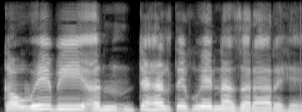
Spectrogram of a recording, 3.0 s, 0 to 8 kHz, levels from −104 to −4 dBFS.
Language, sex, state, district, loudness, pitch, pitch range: Hindi, female, Haryana, Charkhi Dadri, -14 LUFS, 225 Hz, 195-235 Hz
